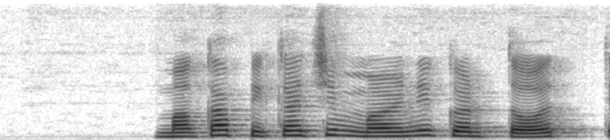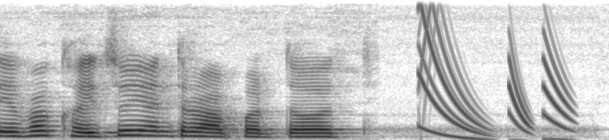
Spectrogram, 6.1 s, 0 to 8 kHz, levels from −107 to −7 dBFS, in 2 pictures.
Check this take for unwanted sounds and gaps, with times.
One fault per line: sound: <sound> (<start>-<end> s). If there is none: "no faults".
sound: chirp (5.1-5.9 s)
